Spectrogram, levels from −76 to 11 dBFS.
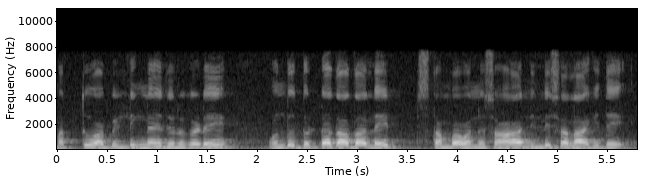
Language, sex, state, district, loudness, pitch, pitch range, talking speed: Kannada, male, Karnataka, Bangalore, -16 LUFS, 170 Hz, 160-180 Hz, 105 wpm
